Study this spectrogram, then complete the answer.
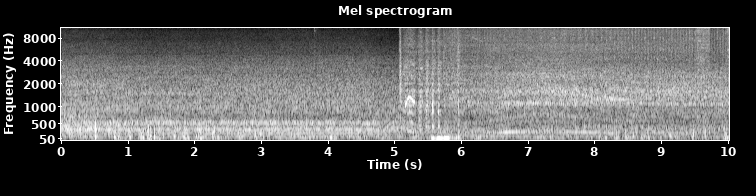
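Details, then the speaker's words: BMW after cleaning the throttle actuator, which cured its rough idle and stalling: it cranks about five seconds, catches, then settles into a steady, even idle with the fan whirring. "so now my car is idling a lot better just cleaning my um Auto throttle so that's what solved my RPM problems"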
